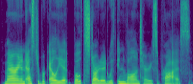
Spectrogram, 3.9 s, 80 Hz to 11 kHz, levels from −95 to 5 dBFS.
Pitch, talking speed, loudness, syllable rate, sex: 210 Hz, 140 wpm, -17 LUFS, 5.6 syllables/s, female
